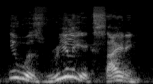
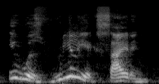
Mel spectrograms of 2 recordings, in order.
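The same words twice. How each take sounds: Both takes have the same delivery.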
